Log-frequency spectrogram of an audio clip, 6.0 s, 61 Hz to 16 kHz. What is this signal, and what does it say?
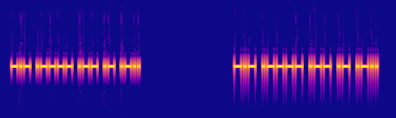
Morse code, heard as a keyed tone, about 32 wpm, 700 Hz. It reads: K1WAL K1WAL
